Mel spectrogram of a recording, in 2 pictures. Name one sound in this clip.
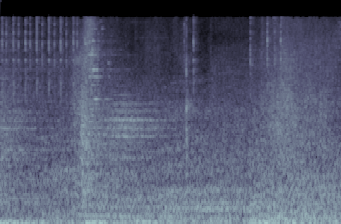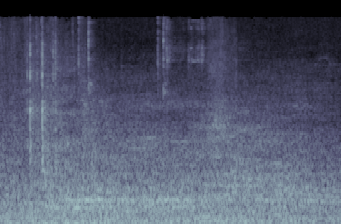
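Magical spell effects whoosh and chime.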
